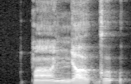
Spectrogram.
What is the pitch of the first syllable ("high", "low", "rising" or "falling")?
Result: low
